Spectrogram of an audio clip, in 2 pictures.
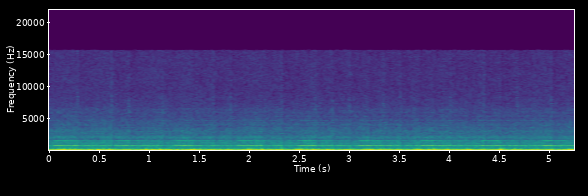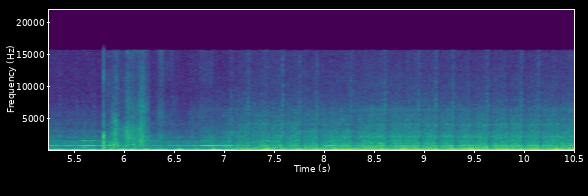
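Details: Toyota JZX100 1JZ petrol six, warm and off throttle: uneven lumpy low idle with an occasional sharp pop; rough idle with popping.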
